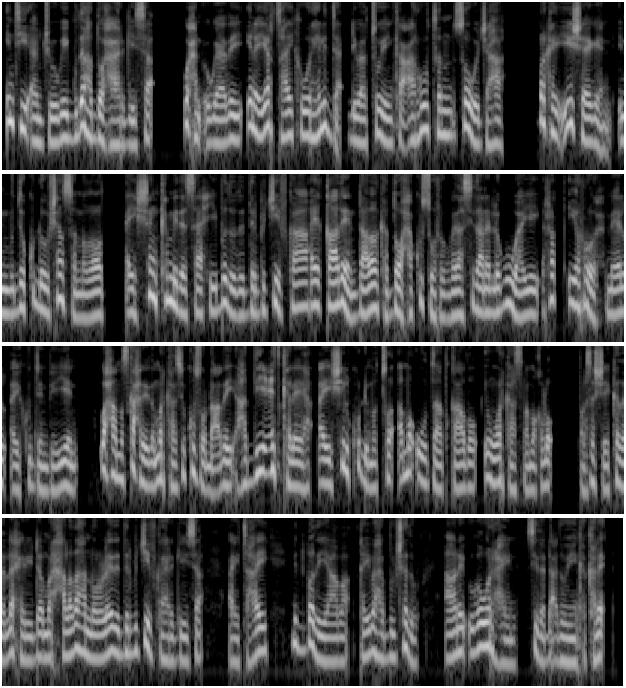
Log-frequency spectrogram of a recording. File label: male somali voice over talent narrative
